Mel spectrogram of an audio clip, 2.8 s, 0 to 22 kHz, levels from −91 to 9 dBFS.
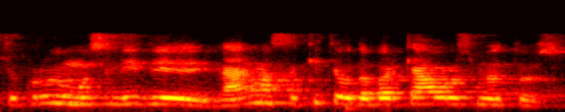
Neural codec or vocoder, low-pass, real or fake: none; 7.2 kHz; real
